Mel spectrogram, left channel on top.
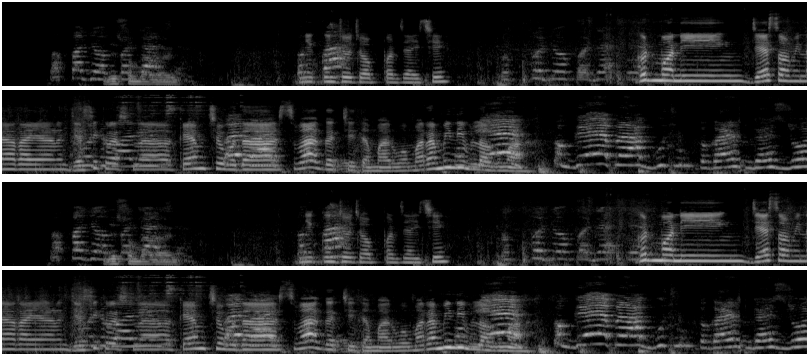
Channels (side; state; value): both; normal; correlation 0.51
